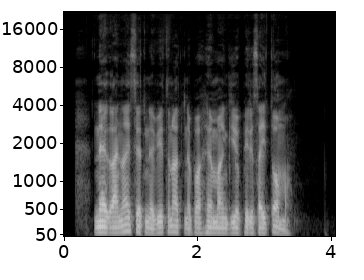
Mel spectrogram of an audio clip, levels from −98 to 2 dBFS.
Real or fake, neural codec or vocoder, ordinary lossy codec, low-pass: real; none; none; none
